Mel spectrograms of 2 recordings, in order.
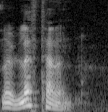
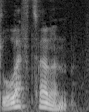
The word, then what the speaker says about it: lieutenant: You're not, lieutenant. You're British. It's lieutenant. – Lieutenant? – Yeah, German. – Yeah, no. He was downgraded to lieutenant. – Why do we pronounce it like that when it is actually lieutenant? – It's because it's French.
